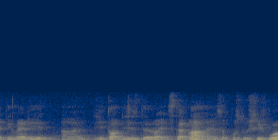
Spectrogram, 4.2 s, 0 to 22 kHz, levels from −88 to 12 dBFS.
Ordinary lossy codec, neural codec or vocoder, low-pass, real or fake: none; none; none; real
